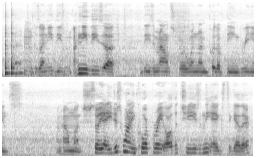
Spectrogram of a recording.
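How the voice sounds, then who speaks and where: A man's voice: fairly high pitch, normal speed, noisy background. A young man hosting a casual cooking vlog in his home kitchen, chatty and loose, recorded on a camera mic.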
